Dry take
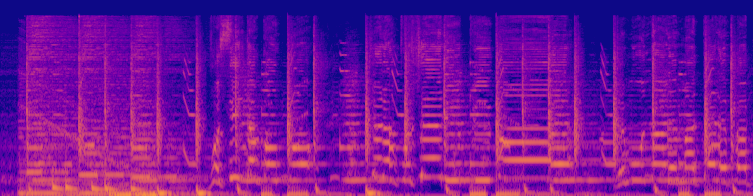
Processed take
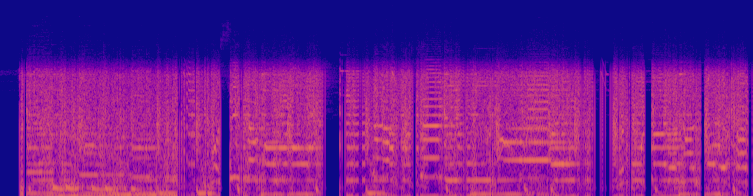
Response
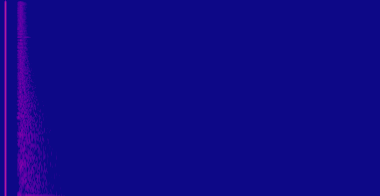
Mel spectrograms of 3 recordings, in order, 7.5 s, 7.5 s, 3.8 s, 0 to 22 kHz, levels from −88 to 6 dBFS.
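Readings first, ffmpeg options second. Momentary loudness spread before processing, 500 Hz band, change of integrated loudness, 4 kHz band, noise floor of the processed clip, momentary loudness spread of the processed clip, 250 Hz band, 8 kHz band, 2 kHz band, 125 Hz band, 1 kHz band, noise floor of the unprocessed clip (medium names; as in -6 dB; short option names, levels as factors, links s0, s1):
5 LU, -4.0 dB, 0.0 dB, +7.0 dB, -62 dBFS, 5 LU, -4.0 dB, -17.5 dB, +3.5 dB, -7.0 dB, -1.0 dB, -44 dBFS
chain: -filter_complex "[1:a]atrim=start_sample=2205,asetrate=61740,aresample=44100[s0];[0:a][s0]afir=irnorm=-1:irlink=0,acrossover=split=4800[s1][s2];[s1]acrusher=bits=5:mix=0:aa=0.000001[s3];[s3][s2]amix=inputs=2:normalize=0,alimiter=level_in=1.68:limit=0.0631:level=0:latency=1:release=17,volume=0.596,firequalizer=gain_entry='entry(100,0);entry(170,7);entry(380,3);entry(1300,10);entry(4600,12);entry(6600,-18);entry(10000,-22)':delay=0.05:min_phase=1"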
